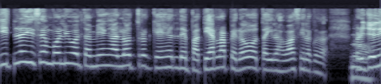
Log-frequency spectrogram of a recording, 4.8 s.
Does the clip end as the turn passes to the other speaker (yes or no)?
no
